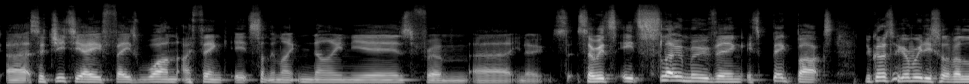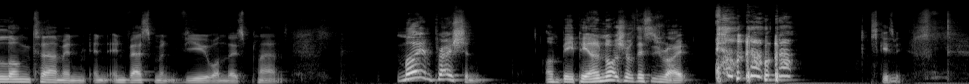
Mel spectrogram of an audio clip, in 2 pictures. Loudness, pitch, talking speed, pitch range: -20 LUFS, 115 Hz, 175 wpm, 100-140 Hz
